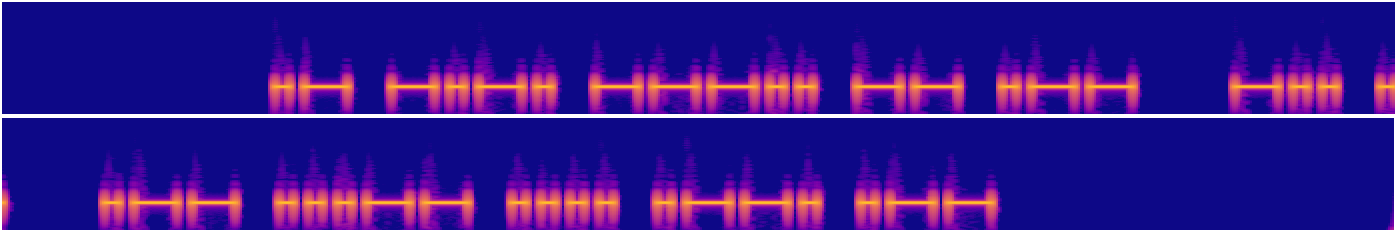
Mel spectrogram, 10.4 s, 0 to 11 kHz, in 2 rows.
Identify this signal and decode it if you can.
Morse code, heard as a keyed tone, about 22 wpm, 700 Hz. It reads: AC8MW DE W3HPW
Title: USA Callsign DE Callsign - 5 Characters - 22wpm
